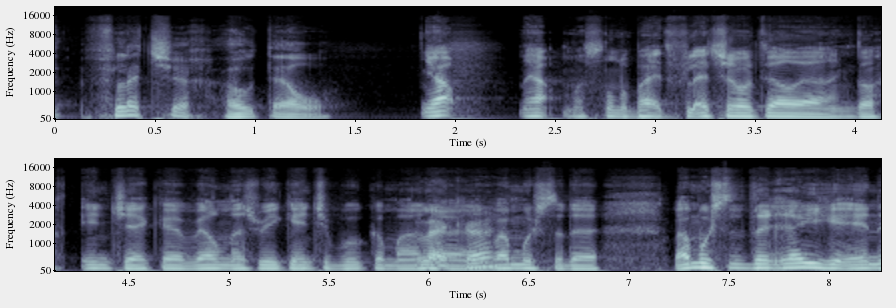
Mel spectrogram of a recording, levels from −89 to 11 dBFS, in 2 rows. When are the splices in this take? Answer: 4.2 s

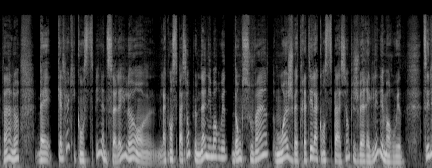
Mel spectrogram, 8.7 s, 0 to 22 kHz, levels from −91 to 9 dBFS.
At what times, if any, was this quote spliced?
none

